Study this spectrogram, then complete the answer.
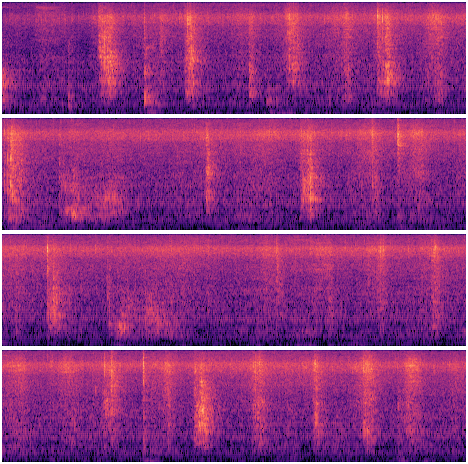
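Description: A utensil stirs a barfi mixture of dry milk and ground sugar in a pan over low flame, making steady rhythmic scraping strokes with faint sizzling underneath, close and fairly soft.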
